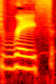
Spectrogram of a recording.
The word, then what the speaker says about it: Ralph: I love that that's how he pronounces his name. It's not Ralph, folks. It's Rafe for some reason.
